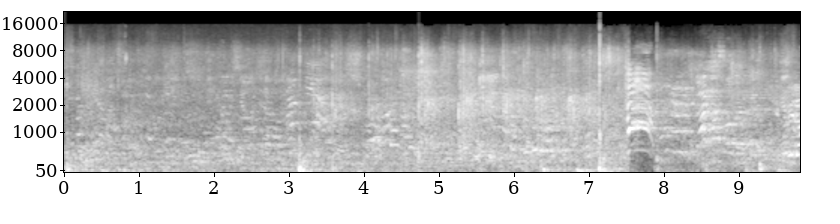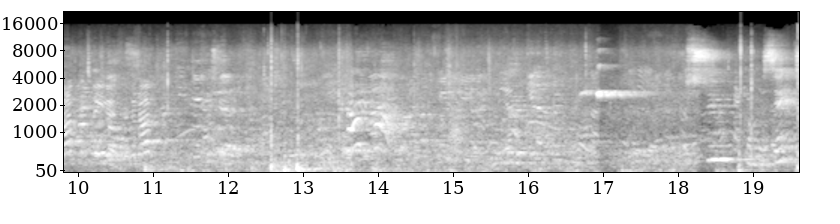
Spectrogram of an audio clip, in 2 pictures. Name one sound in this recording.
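A crowd chatters throughout a large echoing hall.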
